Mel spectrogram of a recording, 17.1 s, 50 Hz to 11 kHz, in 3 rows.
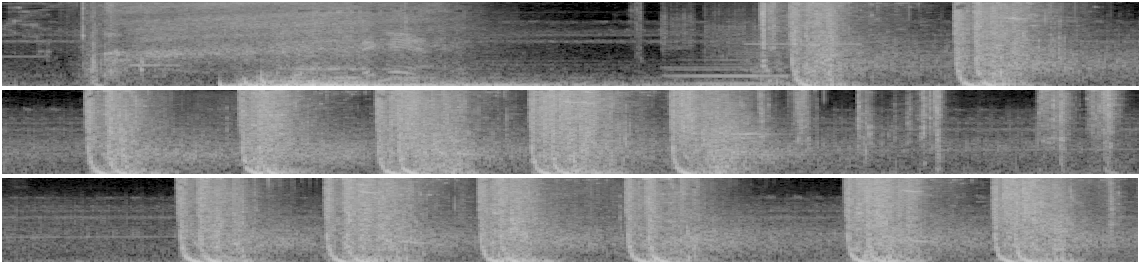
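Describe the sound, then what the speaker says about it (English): Revolver shots ring out in Cyberpunk 2077, about a dozen loud sharp cracks fired in quick irregular bursts with short pauses, near and alone after a brief rumble at the start. "Fine shooting, kid."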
